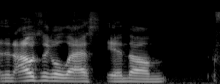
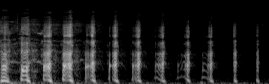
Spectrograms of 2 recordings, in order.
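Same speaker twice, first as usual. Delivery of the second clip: real laugh; 4 semitones higher than usual. Real, not acted. Teller cracking up at his own story, real laugh. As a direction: open laugh.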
